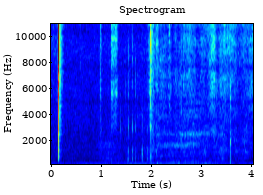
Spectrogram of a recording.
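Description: Hands handling a planner sticker: one sharp click right at the start and a smaller click about two seconds in, with faint paper rustle and ticks between, as the sticker is peeled and pressed onto the page.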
